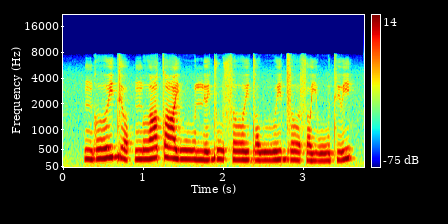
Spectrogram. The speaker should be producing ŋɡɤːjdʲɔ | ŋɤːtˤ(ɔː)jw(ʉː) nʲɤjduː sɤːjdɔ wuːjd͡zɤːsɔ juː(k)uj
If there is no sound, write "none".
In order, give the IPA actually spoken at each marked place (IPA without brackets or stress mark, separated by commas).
ɤː, uː, tʲ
